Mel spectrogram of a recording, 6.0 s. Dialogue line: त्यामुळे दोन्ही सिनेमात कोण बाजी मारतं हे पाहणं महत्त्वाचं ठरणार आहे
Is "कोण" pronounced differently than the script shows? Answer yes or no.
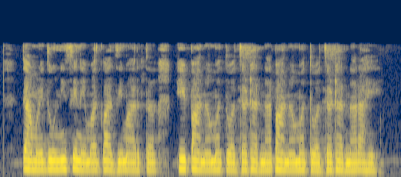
yes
